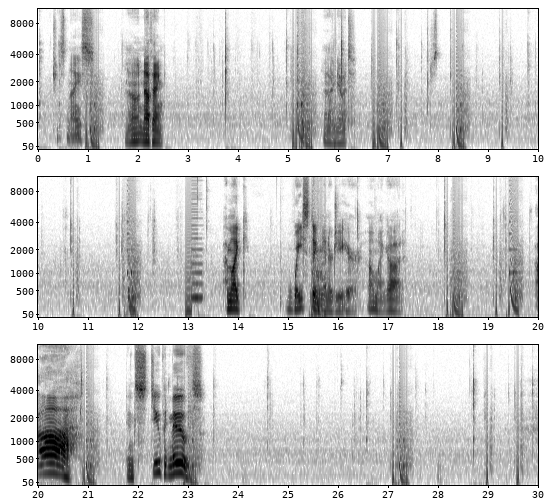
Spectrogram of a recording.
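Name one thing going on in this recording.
Retro video game blips and bleeps play in short bursts.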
